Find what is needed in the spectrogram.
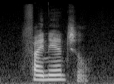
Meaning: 1. Related to finances 2. Having dues and fees paid up to date for a club or society
- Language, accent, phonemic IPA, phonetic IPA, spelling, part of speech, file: English, US, /faɪˈnæn.ʃəl/, [faɪˈnæn.ʃɫ̩], financial, adjective, En-us-financial.ogg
